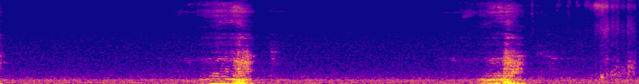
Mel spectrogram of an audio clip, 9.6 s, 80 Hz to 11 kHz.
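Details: Adult woman (a mother) snoring in sleep: two low rough snores about four seconds apart, roughly 15 breaths a minute, over quiet room noise; ordinary snoring.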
